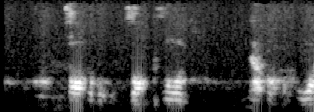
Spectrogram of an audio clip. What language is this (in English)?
Bangla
